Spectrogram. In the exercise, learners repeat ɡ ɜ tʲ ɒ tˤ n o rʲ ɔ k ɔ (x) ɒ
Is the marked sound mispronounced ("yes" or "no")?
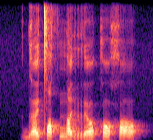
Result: no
